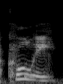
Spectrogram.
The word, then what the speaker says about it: Coulis: to be shocked now coie and it's spelled c u l i s this is the French pronunciation it's called [ __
